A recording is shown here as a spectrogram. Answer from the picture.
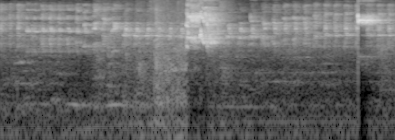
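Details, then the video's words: Colourful lovebirds singing in ngekek style: a steady run of high, thin chattering notes with two louder shrill squeaky bursts near the middle and the end. "Burung Lovebird Rupa Rupa Warnanya, Burung Paruh Bengkok, Bunyi Ngekek Gacor"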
